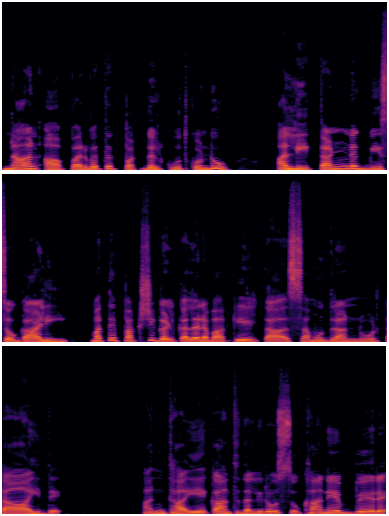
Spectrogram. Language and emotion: Kannada, happy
